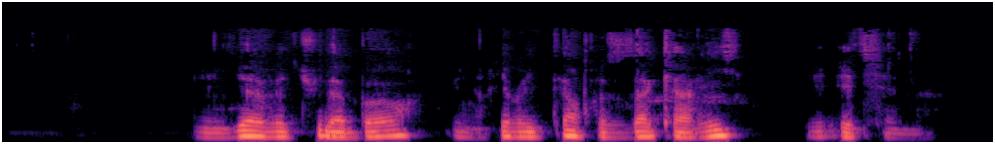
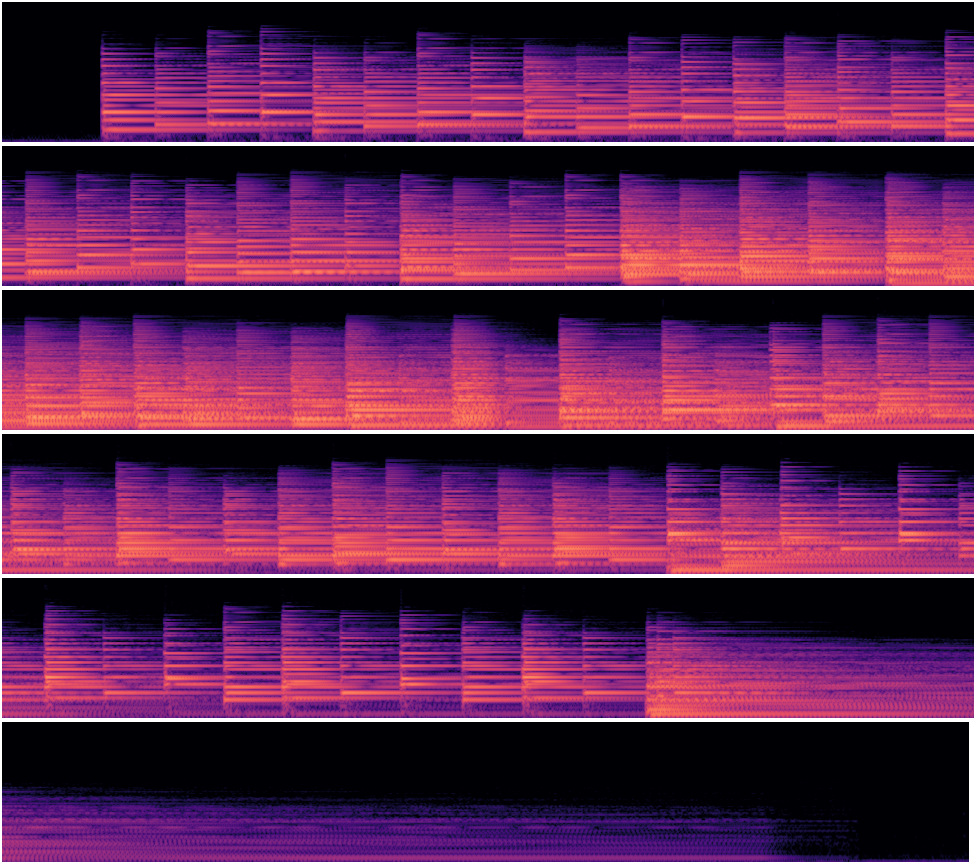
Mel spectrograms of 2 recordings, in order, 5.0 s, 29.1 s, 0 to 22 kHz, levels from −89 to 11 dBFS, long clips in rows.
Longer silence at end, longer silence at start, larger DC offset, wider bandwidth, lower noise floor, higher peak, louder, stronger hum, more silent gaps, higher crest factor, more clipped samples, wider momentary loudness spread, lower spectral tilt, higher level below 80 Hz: second, 0.45 s vs 4.4 s; first, 1 s vs 0.5 s; neither; about the same, 11 kHz vs 11 kHz; first, under -90 dBFS vs -76 dBFS; second, -6 dBFS vs 0 dBFS; second, -24 LUFS vs -17 LUFS; neither; first, 3.85-4.02 s vs none; about the same, 18 dB vs 18 dB; neither; first, 19 LU vs 8 LU; first, -8 dB/octave vs -5.5 dB/octave; second, -50 dBFS vs -40 dBFS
